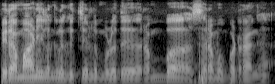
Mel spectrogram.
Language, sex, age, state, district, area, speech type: Tamil, male, 45-60, Tamil Nadu, Erode, rural, spontaneous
